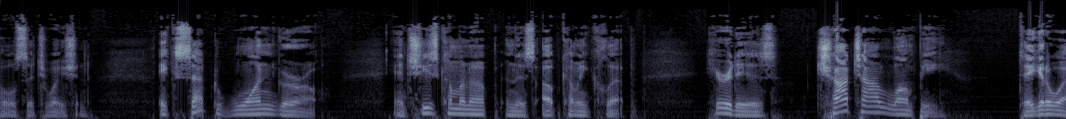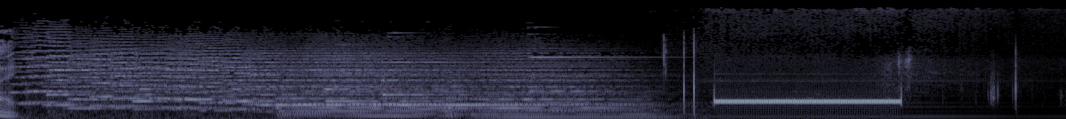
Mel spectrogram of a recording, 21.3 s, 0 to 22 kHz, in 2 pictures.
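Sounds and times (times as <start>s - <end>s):
speech: 0.1s - 3.3s, 3.9s - 9.5s, 10.2s - 11.0s
music: 10.8s - 17.7s
loud steady telephone dial tone after a call is cut off: 17.8s - 19.8s.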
